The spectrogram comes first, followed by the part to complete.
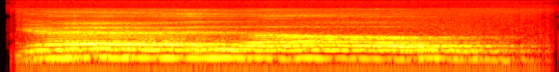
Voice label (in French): Get out fantôme, bruitage Halloween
